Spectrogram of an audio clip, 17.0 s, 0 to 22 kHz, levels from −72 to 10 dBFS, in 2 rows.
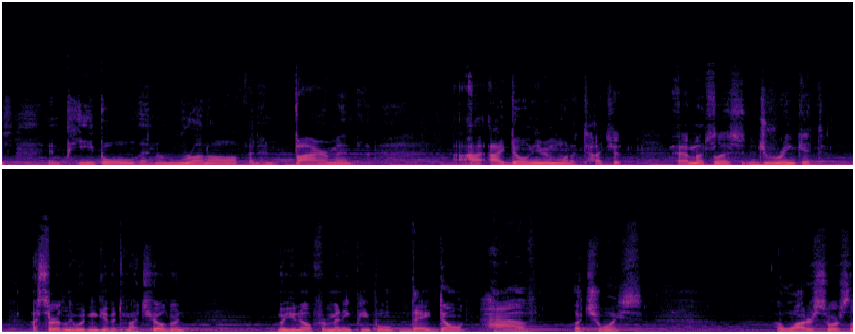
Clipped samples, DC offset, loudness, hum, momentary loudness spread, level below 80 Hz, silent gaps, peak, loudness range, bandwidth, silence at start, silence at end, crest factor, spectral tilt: under 0.1%; under 0.1%; -28 LUFS; none; 15 LU; -46 dBFS; none; -10 dBFS; 3 LU; 16 kHz; 0 s; 0 s; 18 dB; -6.5 dB/octave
